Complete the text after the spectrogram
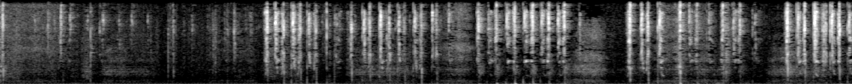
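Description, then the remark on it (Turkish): Crisp scissor snips in an ASMR video, starting sparse and then coming in quick irregular clusters of sharp metallic cuts over a quiet background hiss, with no talking. “Makas geldi.”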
